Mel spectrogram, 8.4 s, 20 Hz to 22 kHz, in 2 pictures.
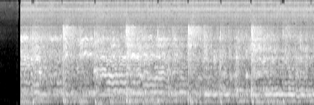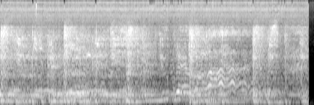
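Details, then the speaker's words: Sony Betamax C5 playing a music tape: slow wavering pitch, singer's voice wobbling as if shivering; uneven capstan and head-drum speed from bad capacitors in the servo motor control electronics; belt replacement and cleaning didn't help. "Sound is kind of vibrating or waving, and it sounds like a singer of the music is shaking cold or something like that."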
